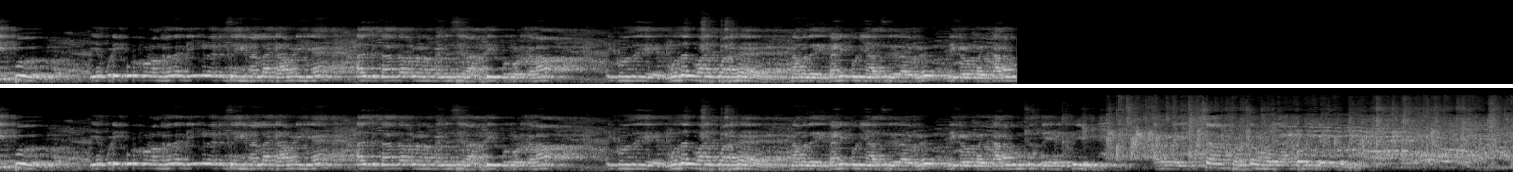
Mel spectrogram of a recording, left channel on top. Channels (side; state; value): left; drops out; at 10.2 s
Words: எப்படி கொடுக்கணுங்கிறத நீங்களும் என்ன செய்யுங்க, நல்லா கவனிங்க. அதுக்கு தகுந்தாப்புல நம்ம என்ன செய்யலாம், தீர்ப்பு கொடுக்கலாம். இப்போது முதல் வாய்ப்பாக நமது கணிப்பொறி ஆசிரியர் அவர்கள், நீங்கள் உங்கள் கரகூசத்தை எழுப்பி அவர்களை உற்சாகப்படுத்த உங்களை அன்போடு கேட்டுக்கொள்ளுங்கள்.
